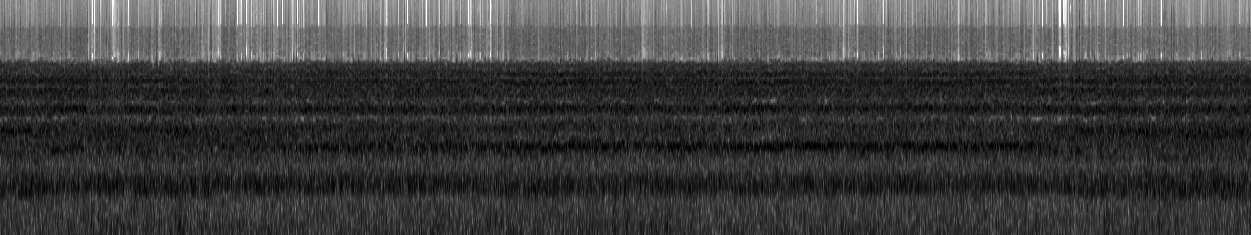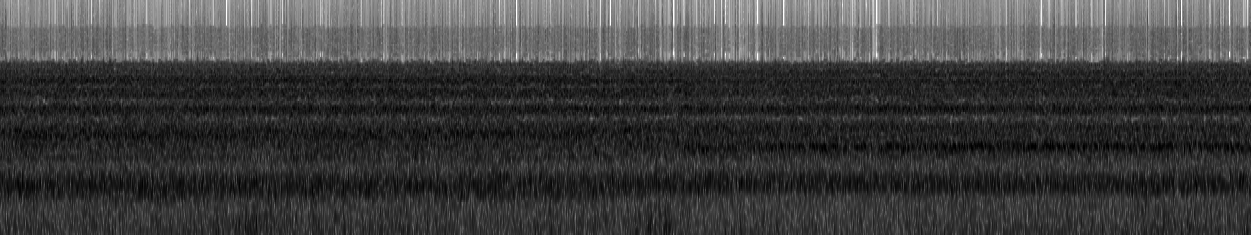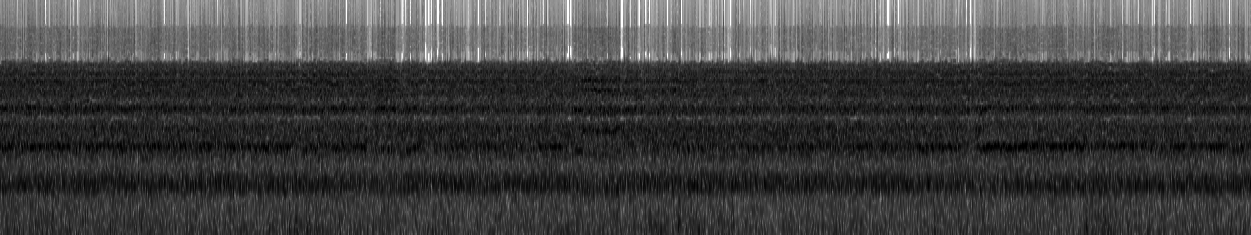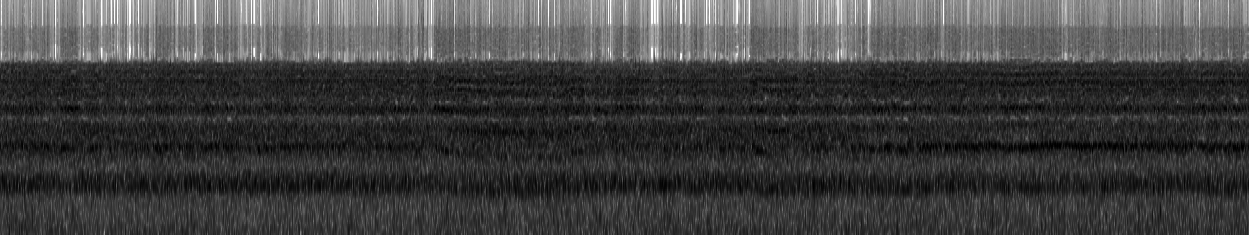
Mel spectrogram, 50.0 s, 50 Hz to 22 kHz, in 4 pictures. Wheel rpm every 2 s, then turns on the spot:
220, 230, 220, 230, 230, 220, 210, 210, 210, 220, 230, 230, 230, 230, 230, 230, 230, 230, 240, 230, 230, 220, 230, 220, 230.
none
